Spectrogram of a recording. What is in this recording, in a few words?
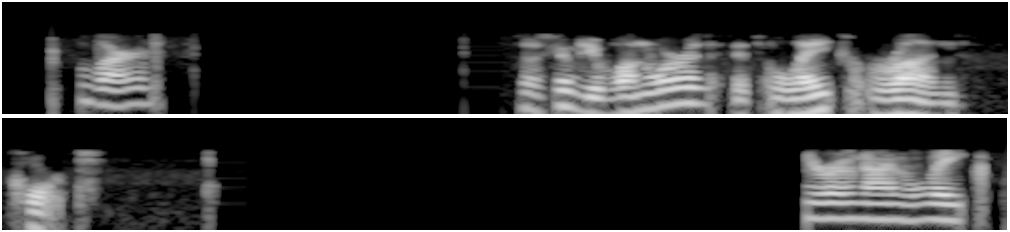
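Police Northeast District Dispatch; Raleigh; wake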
